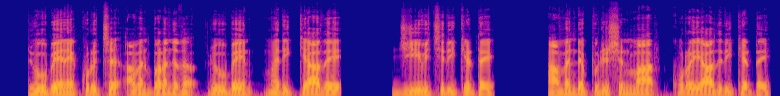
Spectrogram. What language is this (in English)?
Malayalam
